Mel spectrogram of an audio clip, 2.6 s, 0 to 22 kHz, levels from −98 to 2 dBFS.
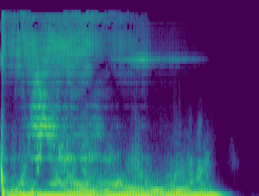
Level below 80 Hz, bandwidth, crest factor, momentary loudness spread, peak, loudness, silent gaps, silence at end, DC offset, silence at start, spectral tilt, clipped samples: -18 dBFS; 17 kHz; 14 dB; 4 LU; -2 dBFS; -21 LUFS; none; 0.35 s; under 0.1%; 0 s; -5 dB/octave; under 0.1%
